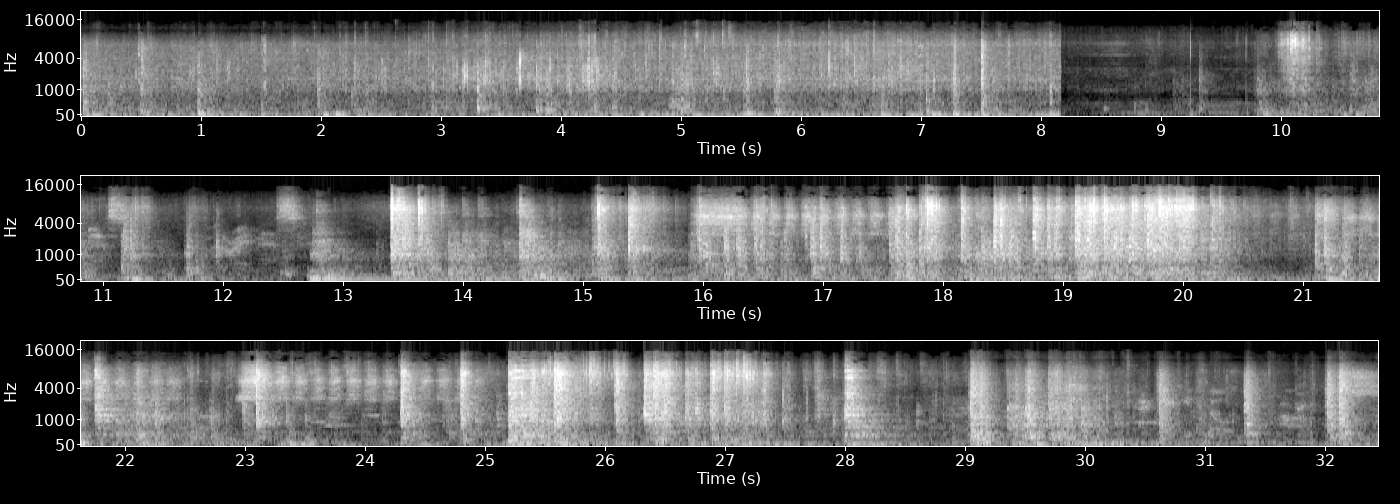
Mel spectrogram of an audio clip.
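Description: Wind rumbling on the microphone under background music, then, from about a third of the way in, many sharp thumps and clanks as calves are unloaded from a livestock trailer into a yard of steel gates.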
